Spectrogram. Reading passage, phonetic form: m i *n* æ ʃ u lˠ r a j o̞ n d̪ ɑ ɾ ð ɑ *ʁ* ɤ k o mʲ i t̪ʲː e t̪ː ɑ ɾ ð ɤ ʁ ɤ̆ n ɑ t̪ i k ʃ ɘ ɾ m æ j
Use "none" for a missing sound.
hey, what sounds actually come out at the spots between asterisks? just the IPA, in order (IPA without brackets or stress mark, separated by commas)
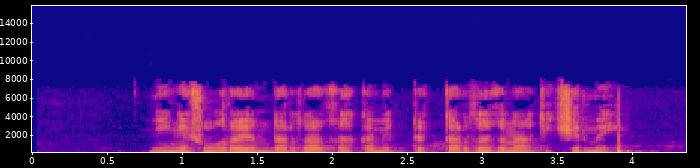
ŋ, ʁ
